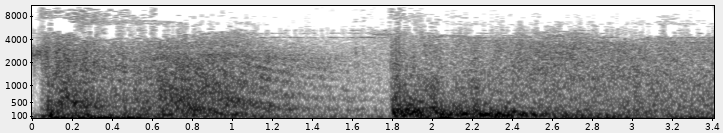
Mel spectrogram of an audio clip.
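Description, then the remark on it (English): Sci-fi plasma cannon fire from two skips and explosions rumble loudly and continuously, a dense barrage of booming blasts with one sharp fresh impact partway through. No voices are heard. “She sideslipped to port, and as both streams of plasma cannon fire followed her, the fire from the starboard skip crossed the body of the portside skip.”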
